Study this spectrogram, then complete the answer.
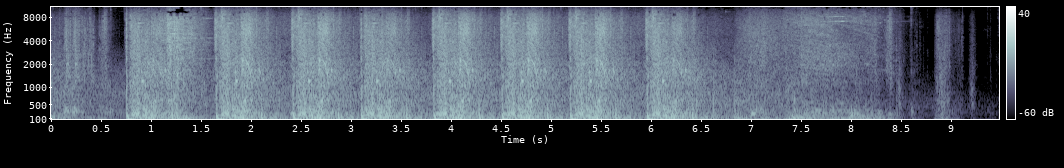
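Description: Rifle shots fire in quick succession.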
